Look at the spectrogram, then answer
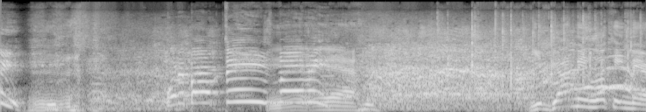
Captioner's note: audience laughs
